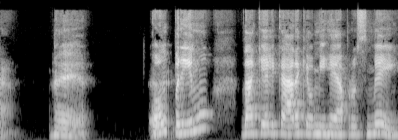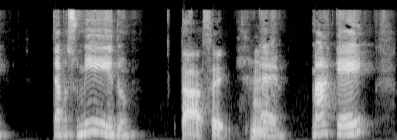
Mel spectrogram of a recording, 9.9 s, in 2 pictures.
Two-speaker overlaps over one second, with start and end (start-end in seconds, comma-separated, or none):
none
